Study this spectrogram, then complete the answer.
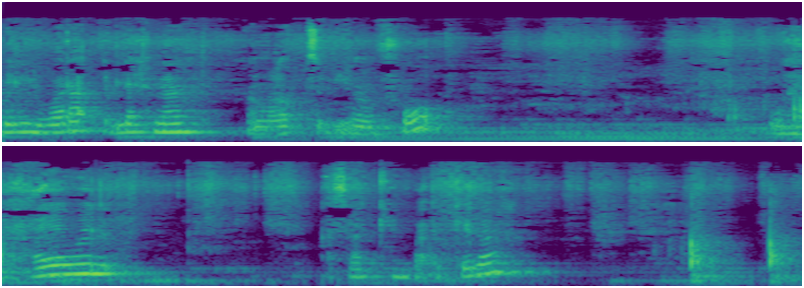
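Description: Thin pastry sheets crinkle and rustle under pressing hands.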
